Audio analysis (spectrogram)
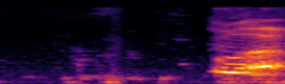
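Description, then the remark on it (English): A person trying to burp while getting up lets out a stifled, muffled burp as a few low gulping pulses, then ends in a short, louder strained burst of noise. “Trying to burp and get up at the same time.”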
